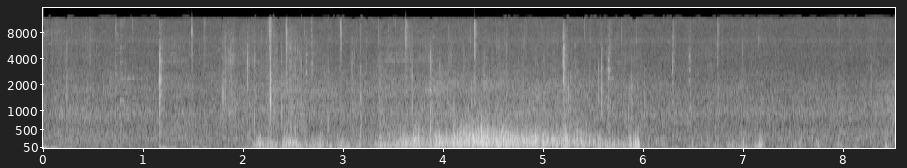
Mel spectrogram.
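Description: Low rumble of wind buffeting a camcorder microphone, swelling from about two seconds in and cutting off suddenly a few seconds later, with scattered light clicks.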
